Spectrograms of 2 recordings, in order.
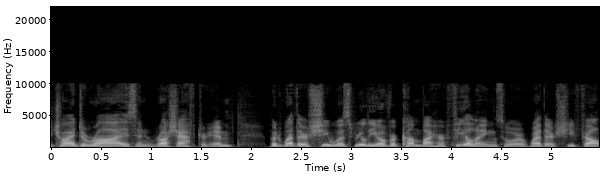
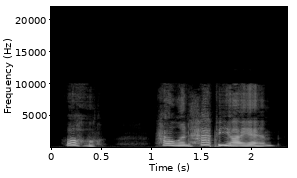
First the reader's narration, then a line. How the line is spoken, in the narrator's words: exclaimed Angelique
